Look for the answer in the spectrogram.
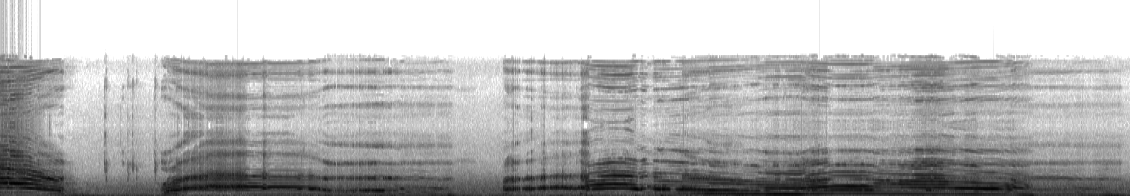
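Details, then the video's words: Feral cat telling off an intruding cat: long, loud wailing yowls with rich harmonics, each sliding up then drooping downward, in drawn-out bursts with brief pauses, the pitch wavering through each cry. "The Feral Cat Tells Off An Intruding Cat!"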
